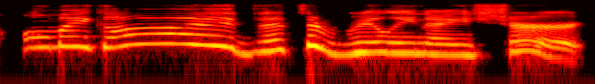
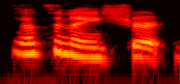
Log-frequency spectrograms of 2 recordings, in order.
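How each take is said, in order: First: High, insincere compliment; put-on over-the-top admiration; fake gushing. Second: Subdued, offhand praise; insincere compliment. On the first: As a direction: gush with mock enthusiasm, starting way up. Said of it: "I'm not gonna be like". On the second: Acted. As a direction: toss it off quietly, without enthusiasm. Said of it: "just to be like".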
